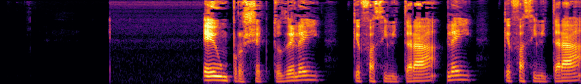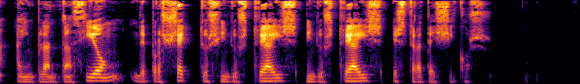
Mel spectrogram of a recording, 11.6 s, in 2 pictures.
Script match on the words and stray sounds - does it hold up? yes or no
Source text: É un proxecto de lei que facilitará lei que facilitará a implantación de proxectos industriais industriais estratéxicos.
yes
